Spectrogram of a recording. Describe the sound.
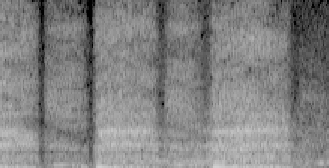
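A man's voice imitates a friend's heavy, ragged breathing: several loud, breathy in-and-out gasps in a steady rhythm, each separated by a brief pause.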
